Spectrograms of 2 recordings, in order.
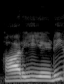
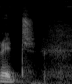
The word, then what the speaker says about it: read: the newspaper is read read pronunciation will be like that but spellings are same r e a d r e a d but it should be read like this read red and red so the newspaper is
